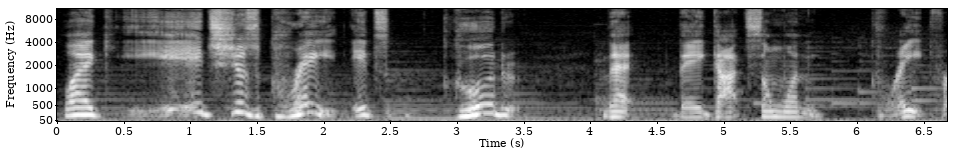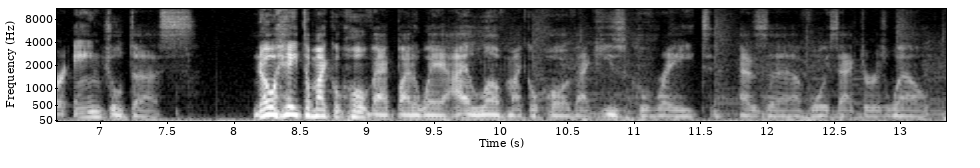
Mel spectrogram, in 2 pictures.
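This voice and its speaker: A man's voice: on the low side, moderate pace, fairly bright tone, faint music behind. A man who voices characters himself, giving enthusiastic, rambling unscripted commentary with plenty of fillers. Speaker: voice actor reviewing a show.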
